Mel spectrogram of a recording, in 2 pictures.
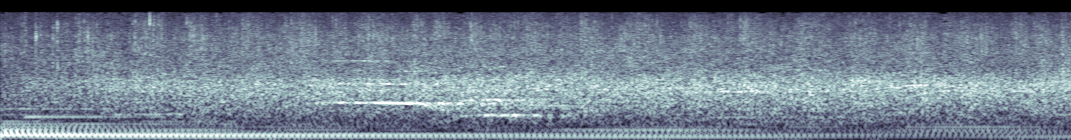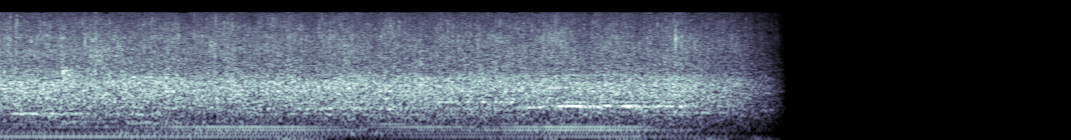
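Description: Concert-hall audience bursting into applause with scattered cheers, over a low sustained instrumental note; the sound cuts off abruptly near the end.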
